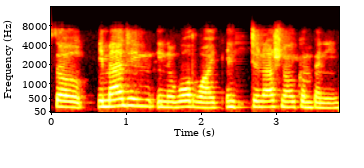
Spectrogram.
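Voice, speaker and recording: In a French accent, a woman speaks with a dark, mellow tone and fairly even intonation. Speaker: marketing professional. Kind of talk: career talk webinar. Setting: webinar. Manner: halting.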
